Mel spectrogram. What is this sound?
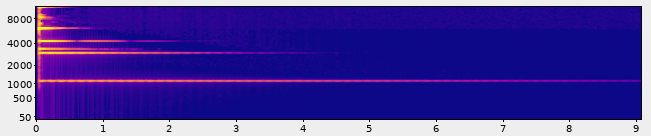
An old hand bell recorded using an AKG Perception 200 microphone at close range and a Roland SP-404sx. This is a single stroke of the bell, capturing lots of ringout. I used Audacity to remove ambient noise from my studio to provide a clean sound. I believe the bell was used for signaling the start of school many years ago. It is marked B 39.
